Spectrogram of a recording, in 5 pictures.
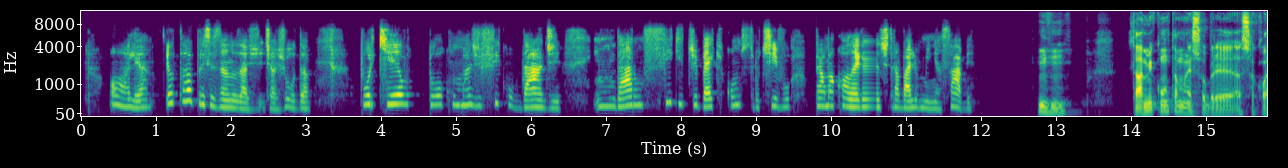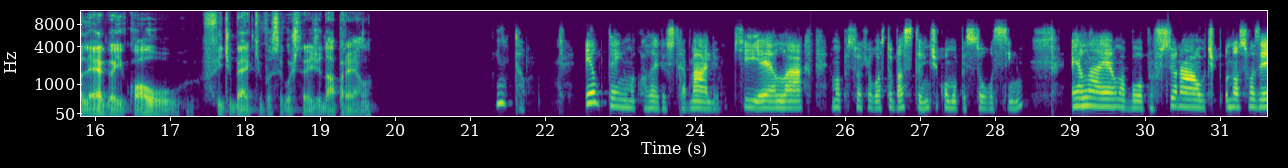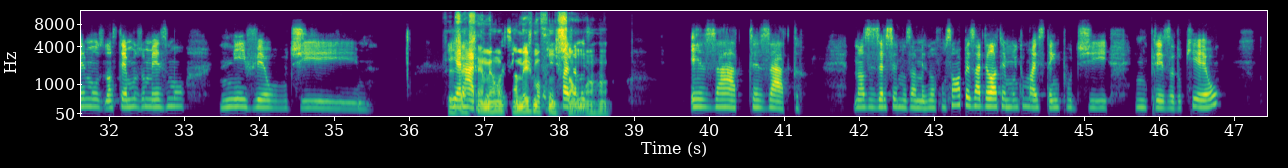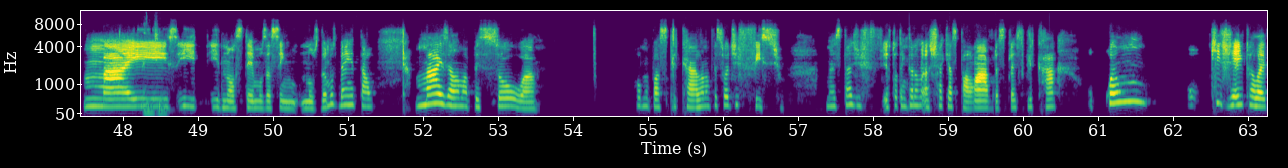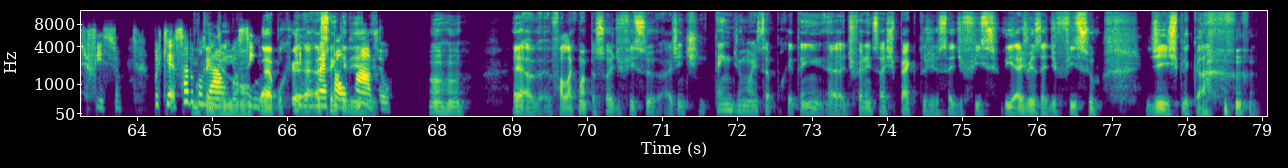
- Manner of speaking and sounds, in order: "feedback" said as "feecdback"; tongue click; other background noise; sigh; laugh
- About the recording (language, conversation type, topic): Portuguese, advice, Como dar feedback construtivo a um colega de trabalho?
